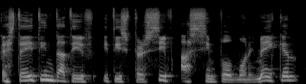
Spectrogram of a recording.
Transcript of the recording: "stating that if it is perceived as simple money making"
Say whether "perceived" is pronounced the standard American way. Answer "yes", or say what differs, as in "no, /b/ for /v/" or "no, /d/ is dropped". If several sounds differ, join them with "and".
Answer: no, /d/ is dropped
